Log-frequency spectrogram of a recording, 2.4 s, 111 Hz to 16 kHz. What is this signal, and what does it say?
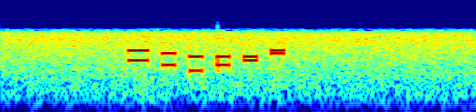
Multi-frequency trunk signalling (R1, as on North American trunks), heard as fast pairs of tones, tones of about 70 ms, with phone line noise. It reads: KP 8456 ST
